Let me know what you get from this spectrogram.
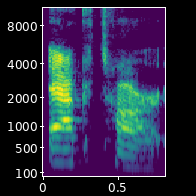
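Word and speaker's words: ACOTAR: out the decorations Christina it's spelled actar a k t a r it's not a quart of thorns and Roses a quart of THS and Roses is very spicy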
